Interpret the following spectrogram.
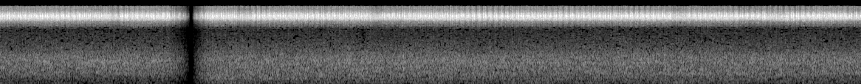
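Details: Steady high-pitched cricket stridulation, a sustained metallic trill from chirping males, briefly cut to silence near the three-second mark before resuming unchanged.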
